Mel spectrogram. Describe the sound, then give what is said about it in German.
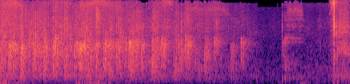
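Audience applause for five people coming onto a stage: a dense wash of many hands clapping for about four seconds, then thinning out into a few scattered claps and a sharp final clap. “Ich glaube, es ist der Moment, wo ihr auf die Bühne kommen Lasst euch diesen fünf, seid ihr fünf Spiezermannen, ganz herzlich Applaus geben.”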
